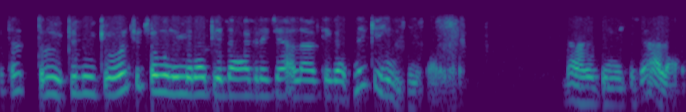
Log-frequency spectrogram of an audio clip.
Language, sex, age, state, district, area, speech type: Kashmiri, male, 60+, Jammu and Kashmir, Srinagar, urban, conversation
